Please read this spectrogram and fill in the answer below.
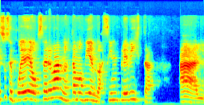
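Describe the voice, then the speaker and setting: Speaking at a fairly slow pace, a woman with a high pitch and a bright, sharp tone swings very widely in pitch. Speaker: teacher. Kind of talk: lecture.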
